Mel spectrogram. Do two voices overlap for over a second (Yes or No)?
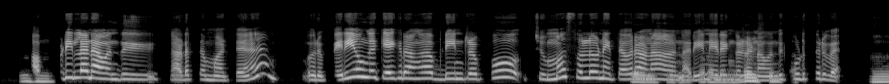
Yes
